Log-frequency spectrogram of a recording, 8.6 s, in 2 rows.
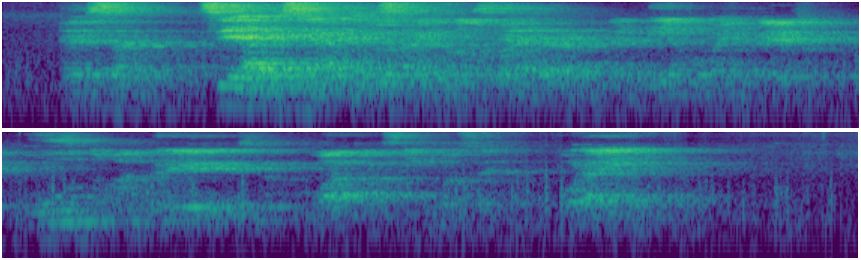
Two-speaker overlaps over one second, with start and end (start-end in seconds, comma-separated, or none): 1.4-2.7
